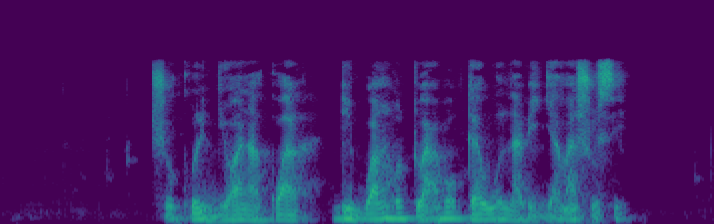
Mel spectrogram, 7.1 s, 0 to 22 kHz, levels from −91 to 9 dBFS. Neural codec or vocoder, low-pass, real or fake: codec, 16 kHz, 2 kbps, FreqCodec, larger model; 7.2 kHz; fake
